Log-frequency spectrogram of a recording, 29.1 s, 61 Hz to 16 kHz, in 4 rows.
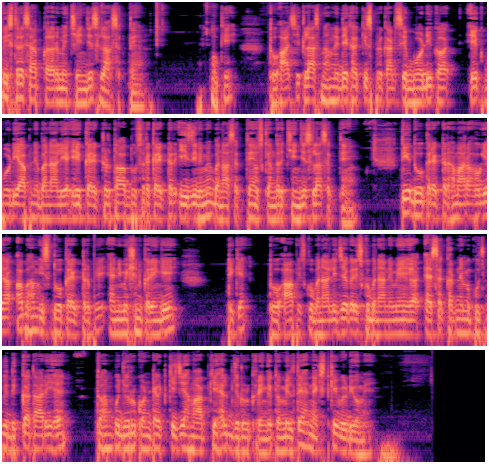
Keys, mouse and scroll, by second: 0.8-1.2 scroll up 1, 1.2-5.6 shift+middle drag.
